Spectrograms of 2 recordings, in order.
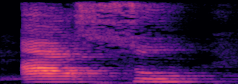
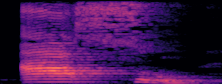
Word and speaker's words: aço: Exemplo, açúcar, aço. É uma palavra que tem o quê? O C cedilha. Indica que a letra será pronunciada com som de S. Aço.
